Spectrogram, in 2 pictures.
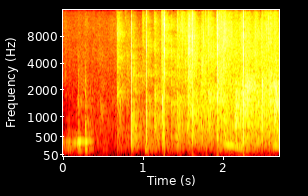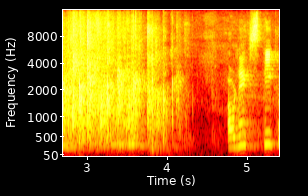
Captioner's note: applause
